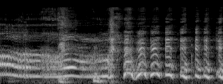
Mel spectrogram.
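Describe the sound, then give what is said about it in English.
A voice imitates gargling like a TV recap transition, opening with a held, tuneful vocal tone that breaks into a rapid bubbling warble of quick, pulsing throaty bursts. “That's what they do when you have recaps and flashbacks and things like that. They go, they gargle? Always gargle.”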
